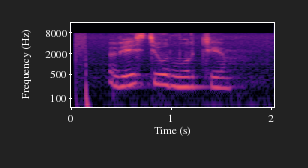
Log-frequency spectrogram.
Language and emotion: Russian, neutral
